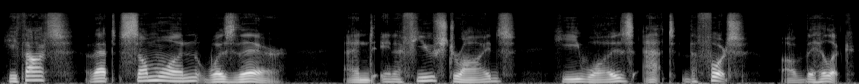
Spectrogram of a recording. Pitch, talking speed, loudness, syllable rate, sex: 125 Hz, 140 wpm, -17 LUFS, 3.4 syllables/s, male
